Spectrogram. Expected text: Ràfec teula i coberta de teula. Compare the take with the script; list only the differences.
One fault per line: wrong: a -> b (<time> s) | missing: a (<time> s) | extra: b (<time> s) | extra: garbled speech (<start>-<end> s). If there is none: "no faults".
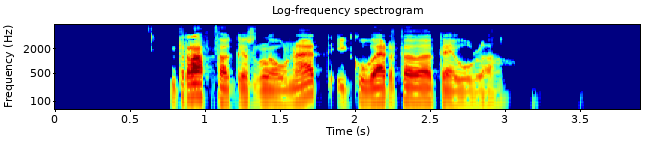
wrong: teula -> esglaonat (1.3 s)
